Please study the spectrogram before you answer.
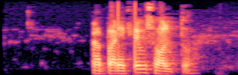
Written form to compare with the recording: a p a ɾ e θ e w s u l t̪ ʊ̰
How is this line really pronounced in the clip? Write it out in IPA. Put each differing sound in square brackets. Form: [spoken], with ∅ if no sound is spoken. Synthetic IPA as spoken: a p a ɾ e θ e w s [ɔ] l t̪ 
